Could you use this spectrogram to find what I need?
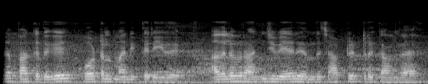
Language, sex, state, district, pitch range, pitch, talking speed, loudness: Tamil, male, Tamil Nadu, Kanyakumari, 110-130 Hz, 120 Hz, 170 wpm, -17 LUFS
